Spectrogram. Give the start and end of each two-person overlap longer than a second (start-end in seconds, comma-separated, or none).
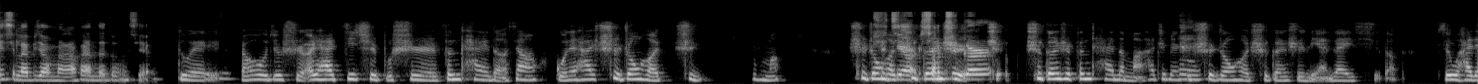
8.7-10.0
